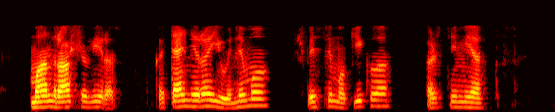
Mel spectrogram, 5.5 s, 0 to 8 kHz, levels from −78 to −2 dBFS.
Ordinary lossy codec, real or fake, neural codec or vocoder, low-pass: AAC, 16 kbps; real; none; 7.2 kHz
